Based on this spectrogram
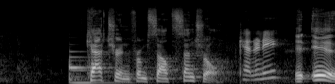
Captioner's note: bell rings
